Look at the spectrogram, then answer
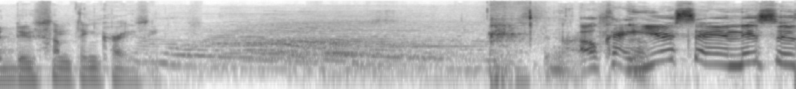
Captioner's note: audience gasps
